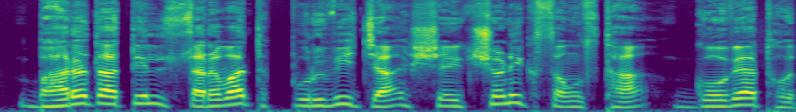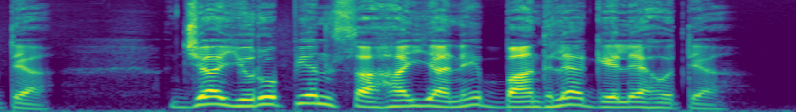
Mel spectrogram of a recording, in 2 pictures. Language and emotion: Marathi, neutral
